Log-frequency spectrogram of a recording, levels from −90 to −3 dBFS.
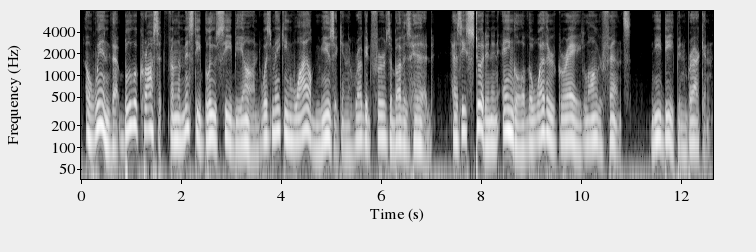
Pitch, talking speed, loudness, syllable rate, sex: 125 Hz, 185 wpm, -17 LUFS, 4.4 syllables/s, male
